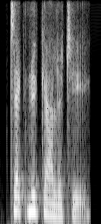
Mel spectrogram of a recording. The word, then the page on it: technicality: Indian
